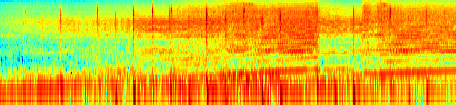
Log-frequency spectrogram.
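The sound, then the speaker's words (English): A car engine revs and pulls away, its loud drone climbing steadily in pitch as it accelerates, with no one speaking. “Having been saved by his car keys and his quick thinking, Ulrich exited the basement and rushed to his car.”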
